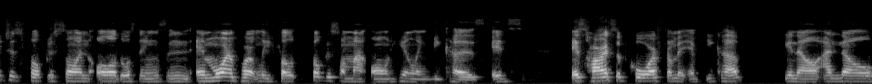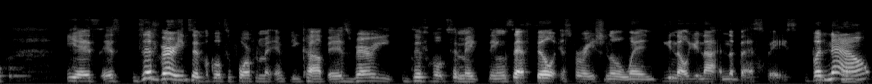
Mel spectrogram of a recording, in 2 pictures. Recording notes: This preview discussion took place on The EveryMAN Project 's Instagram Live on 11/11/22.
